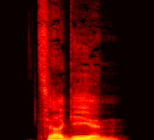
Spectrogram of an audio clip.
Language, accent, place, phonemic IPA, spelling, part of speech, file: German, Germany, Berlin, /tsɛɐ̯ˈɡeːən/, zergehen, verb, De-zergehen.ogg
- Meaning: to melt, to dissolve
